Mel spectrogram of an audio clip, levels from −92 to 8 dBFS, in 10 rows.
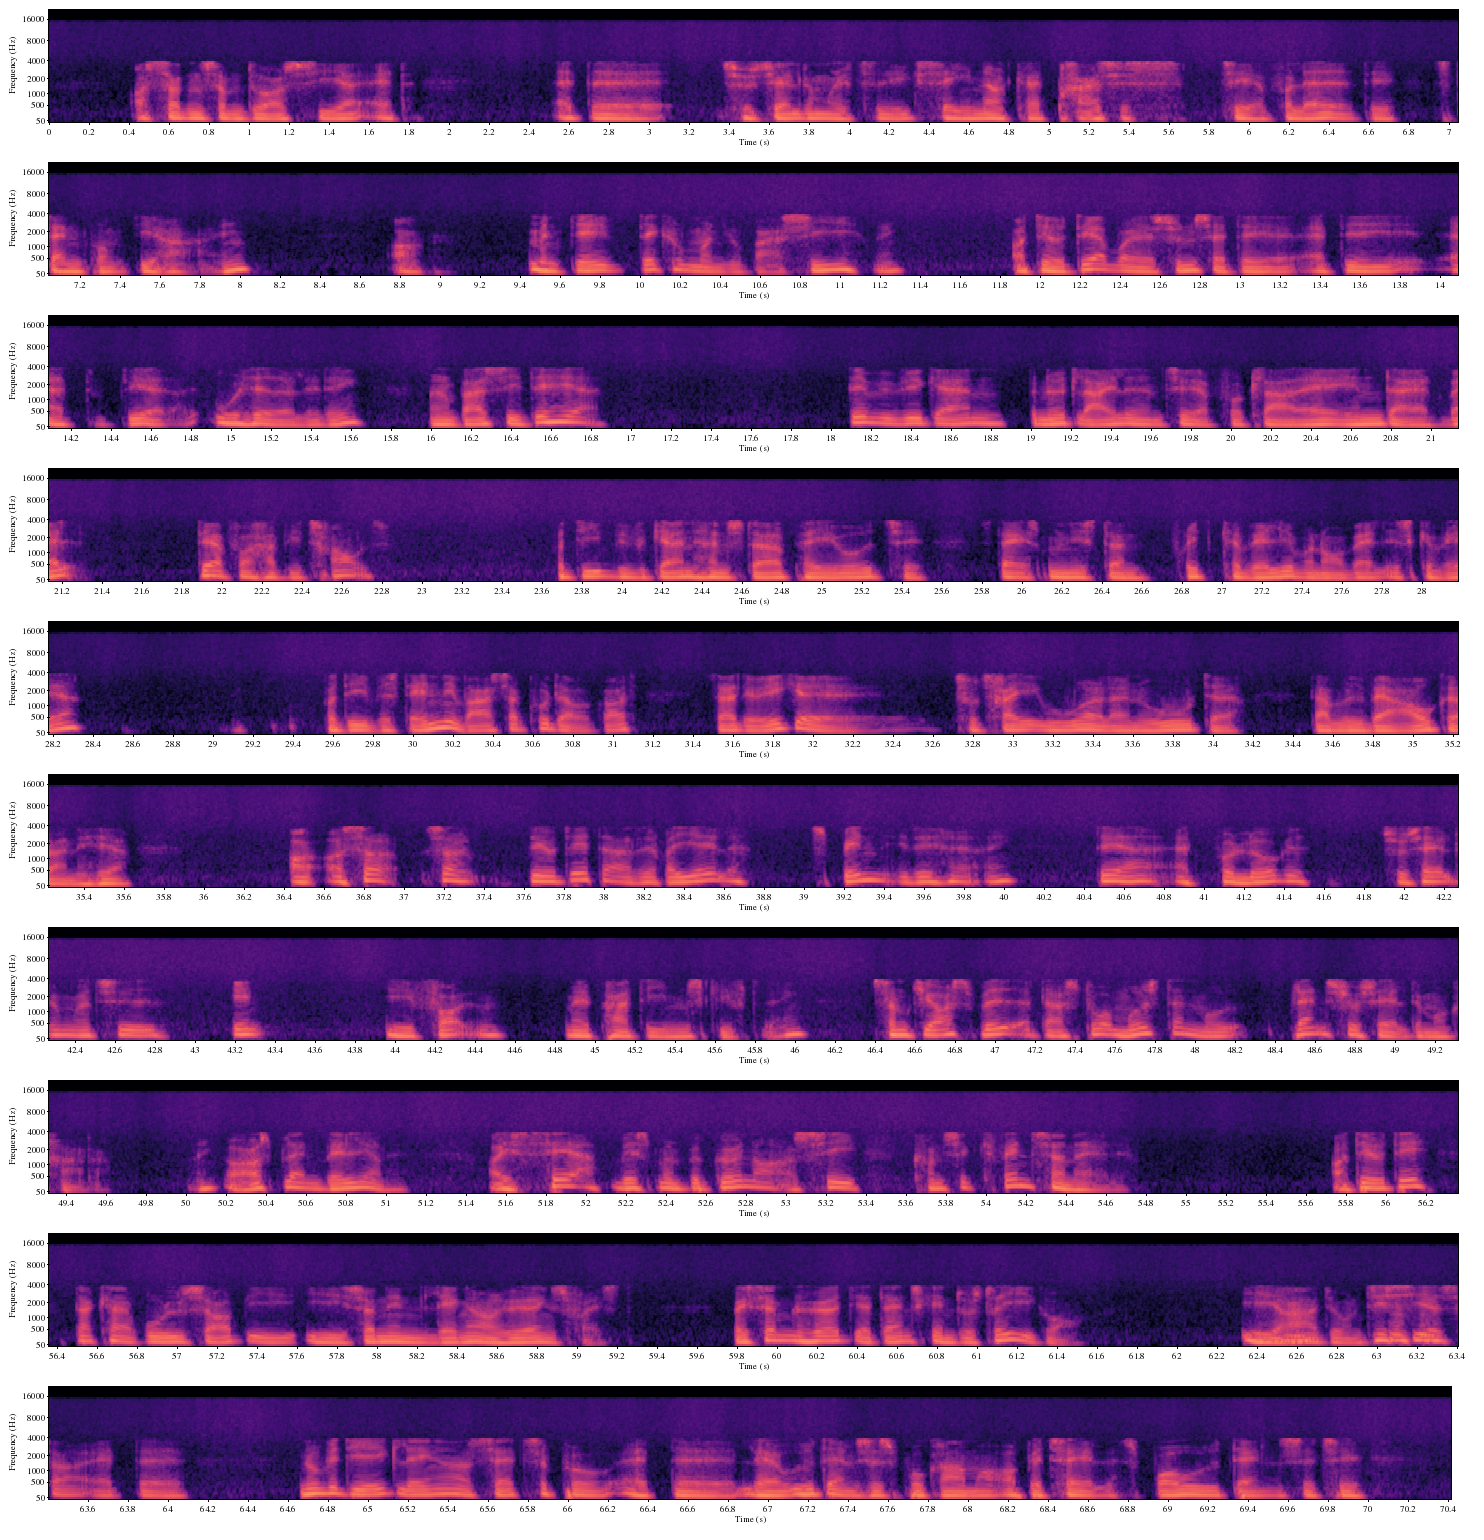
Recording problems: high frequencies cut off; severe; nothing above 4 kHz
hiss; faint; throughout; 25 dB below the speech

